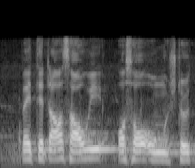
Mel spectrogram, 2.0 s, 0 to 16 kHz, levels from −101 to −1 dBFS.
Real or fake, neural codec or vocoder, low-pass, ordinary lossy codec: real; none; 7.2 kHz; none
